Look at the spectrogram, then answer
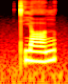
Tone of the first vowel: low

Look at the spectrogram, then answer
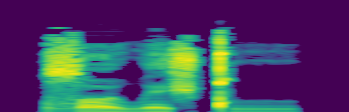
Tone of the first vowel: falling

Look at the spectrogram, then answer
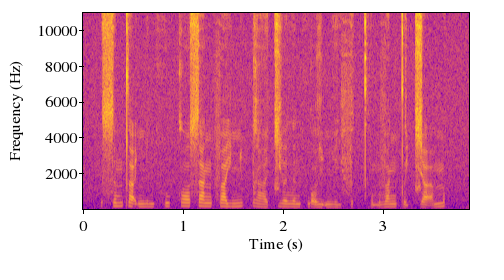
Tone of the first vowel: rising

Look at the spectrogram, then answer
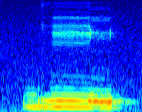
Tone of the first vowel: low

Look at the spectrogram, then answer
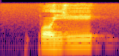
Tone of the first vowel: low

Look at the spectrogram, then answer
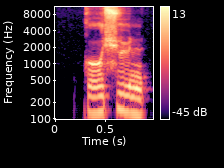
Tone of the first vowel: rising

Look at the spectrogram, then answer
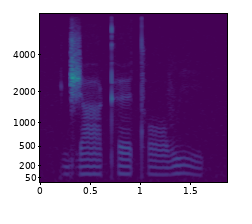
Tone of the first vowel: low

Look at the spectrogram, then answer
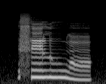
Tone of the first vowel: high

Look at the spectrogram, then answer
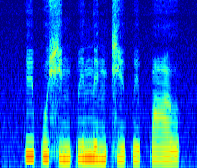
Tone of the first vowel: falling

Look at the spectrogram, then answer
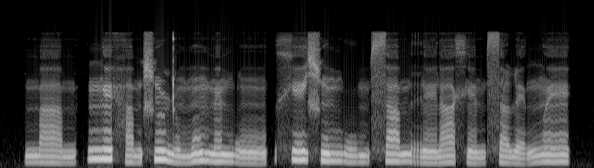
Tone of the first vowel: low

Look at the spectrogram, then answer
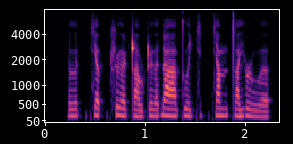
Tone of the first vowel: low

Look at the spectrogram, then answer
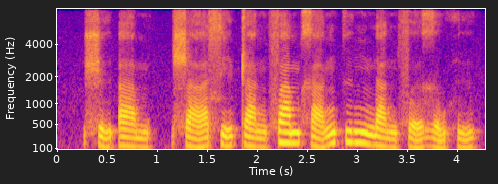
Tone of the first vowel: low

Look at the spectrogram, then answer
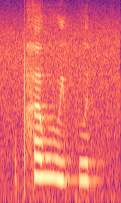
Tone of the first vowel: high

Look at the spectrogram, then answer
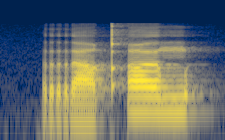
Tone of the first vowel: low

